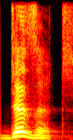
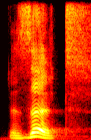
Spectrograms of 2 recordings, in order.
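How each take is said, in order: First: The stress is on the first syllable. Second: The stress is on the second syllable. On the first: It is used as a noun. "the stress is on the first syllable when the word is used as noun or adjective" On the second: It is used as a verb. "the stress is on the second syllable when the word functions as a verb"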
